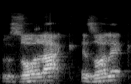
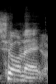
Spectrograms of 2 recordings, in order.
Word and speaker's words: Wszolek: Is it Szolek? Is it a silent W or? It's Wszolek.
